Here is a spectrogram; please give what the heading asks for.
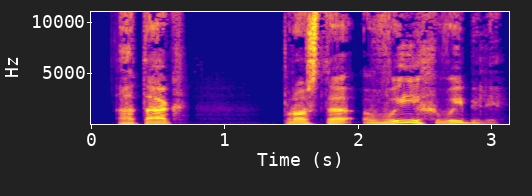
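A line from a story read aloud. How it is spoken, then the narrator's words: Plain. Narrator (Russian): ответил я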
